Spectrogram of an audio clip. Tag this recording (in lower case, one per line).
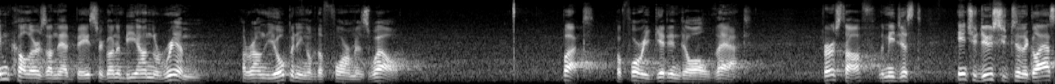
speech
